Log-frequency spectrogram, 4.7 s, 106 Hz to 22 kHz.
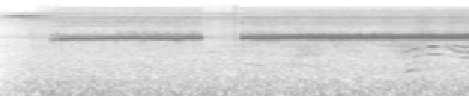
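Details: Cricket at Taipei Botanical Garden, Taiwan: a steady, high, pure trill held for about 1.5 seconds, a brief gap, then resuming and running on; soft faint bird-like chirps and low background hum beneath.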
